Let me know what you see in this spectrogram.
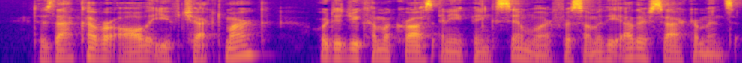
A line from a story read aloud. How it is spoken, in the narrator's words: asked Mary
